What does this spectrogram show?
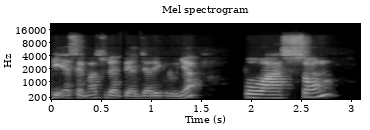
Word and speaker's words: poisson: Par exemple, mungkin di SMA sudah diajari gurunya poisson, P-O-I-2-S-I-N ya, I-O-N ya, artinya ikan. Kalau S-nya satu, poison, S-nya antara dua huruf artinya racun.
